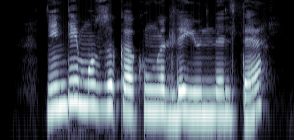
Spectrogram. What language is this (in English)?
Bashkir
